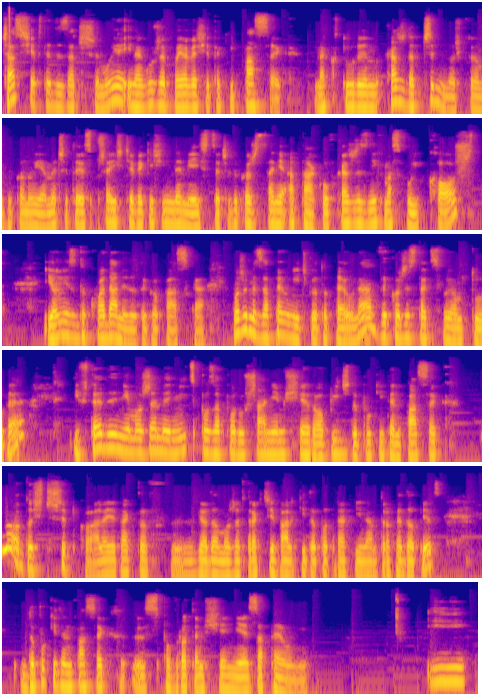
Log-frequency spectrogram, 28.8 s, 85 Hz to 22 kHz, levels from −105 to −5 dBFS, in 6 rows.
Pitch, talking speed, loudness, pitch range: 115 Hz, 180 wpm, -20 LUFS, 105-130 Hz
